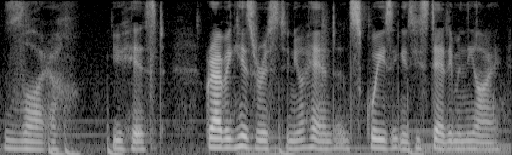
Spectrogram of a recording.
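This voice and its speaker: A woman with a deeper voice reads fanfiction in a casual, chatty, tomboyish way. Her voice sits low for a woman. Faint background music runs under her. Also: steady tone, brisk. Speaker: fanfiction reader. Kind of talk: audio fanfiction narration.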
